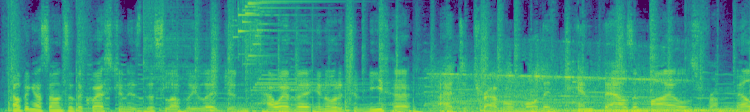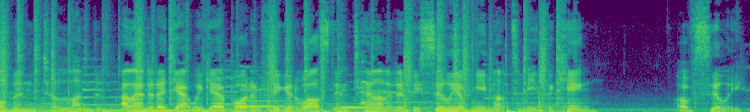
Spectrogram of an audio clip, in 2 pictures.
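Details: Adult male speaker; ordinary speech.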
